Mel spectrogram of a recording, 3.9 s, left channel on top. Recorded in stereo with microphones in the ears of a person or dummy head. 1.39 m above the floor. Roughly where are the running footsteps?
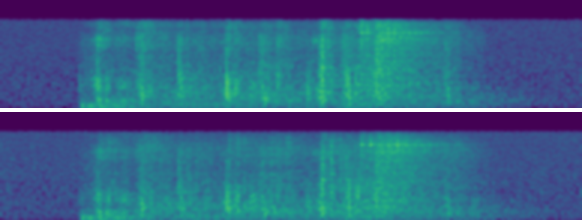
Left.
